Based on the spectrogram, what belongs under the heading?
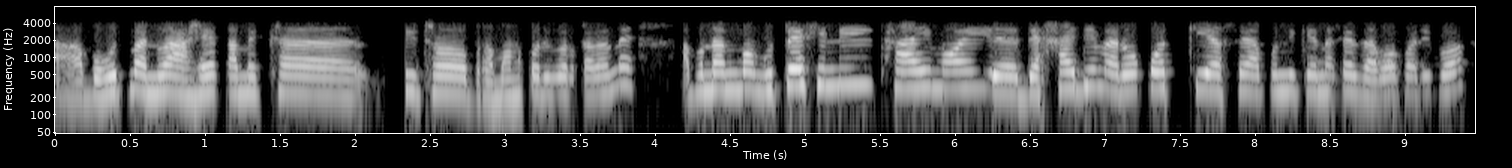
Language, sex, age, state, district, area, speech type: Assamese, female, 30-45, Assam, Kamrup Metropolitan, urban, conversation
